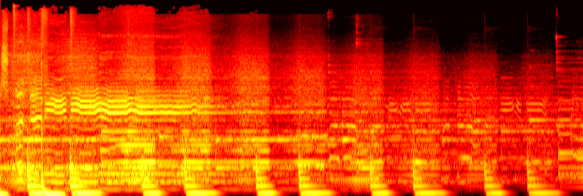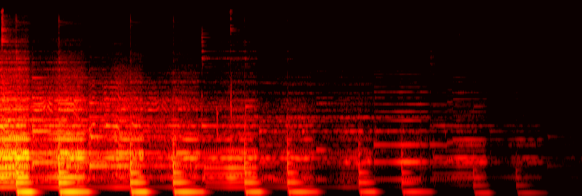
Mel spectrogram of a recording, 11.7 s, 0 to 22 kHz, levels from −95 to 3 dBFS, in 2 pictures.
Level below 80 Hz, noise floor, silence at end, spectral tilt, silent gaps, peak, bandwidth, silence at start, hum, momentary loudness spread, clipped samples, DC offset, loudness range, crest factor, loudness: -24 dBFS; -80 dBFS; 3.25 s; -4 dB/octave; none; 0 dBFS; 19 kHz; 0 s; none; 21 LU; under 0.1%; under 0.1%; 21 LU; 20 dB; -16 LUFS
